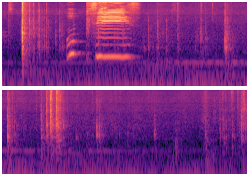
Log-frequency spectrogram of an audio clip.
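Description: Hands handling a plastic toy scooter and its cardboard packaging: scattered light clicks and knocks, with a short child's vocal sound about a second in.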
